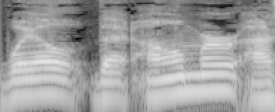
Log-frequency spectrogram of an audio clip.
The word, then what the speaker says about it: Olmert: tongue were pronounced that Olmert but that's not the way they pronounce it in Israel and I've heard several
